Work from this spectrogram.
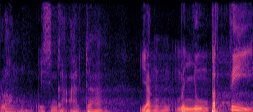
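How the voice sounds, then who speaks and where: A man at a very slow pace with very wide pitch swings. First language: Javanese (speaking Indonesian). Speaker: Islamic teacher. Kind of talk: religious lecture with Q&A. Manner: casual, mixing Javanese and Indonesian.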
